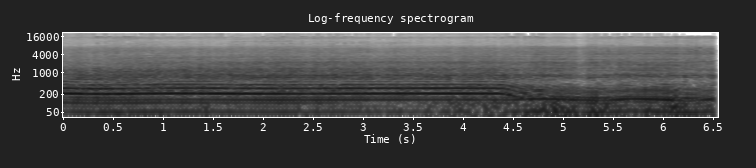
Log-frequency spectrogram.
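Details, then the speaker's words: Low-hour Japanese-made Honda HR215 lawn mower, just freed from seizure with kerosene and oil in the cylinder. Runs steady at high speed, then drops lower and runs rougher. Idle not set but it idles; it smokes, possibly needing a rebuild. "idle's not set on it but it will idle it is actually running"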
